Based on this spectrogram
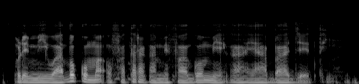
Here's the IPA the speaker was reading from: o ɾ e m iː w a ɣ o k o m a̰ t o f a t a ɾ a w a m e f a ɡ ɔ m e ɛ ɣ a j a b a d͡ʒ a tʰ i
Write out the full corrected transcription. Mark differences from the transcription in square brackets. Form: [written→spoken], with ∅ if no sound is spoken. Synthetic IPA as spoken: o ɾ e m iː w a [ɣ→ð] o k o m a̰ [t→ʔ] o f a t a ɾ a [w→ɣ] a m e f a ɡ ɔ m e ɛ ɣ a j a b a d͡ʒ [a→ɛ] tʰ i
